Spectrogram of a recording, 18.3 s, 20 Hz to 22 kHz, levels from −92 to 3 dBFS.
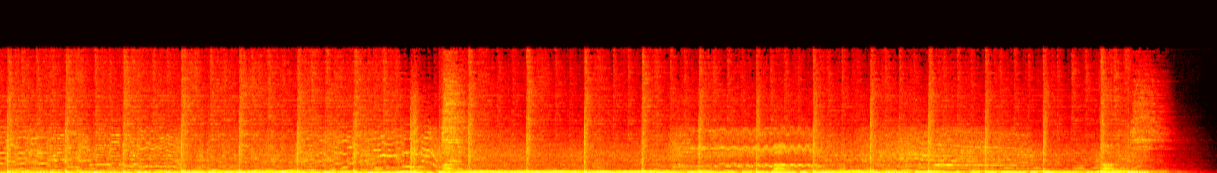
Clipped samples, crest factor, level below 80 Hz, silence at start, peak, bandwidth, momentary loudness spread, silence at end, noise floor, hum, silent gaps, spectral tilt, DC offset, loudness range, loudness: under 0.1%; 18 dB; -26 dBFS; 0 s; 0 dBFS; 16.5 kHz; 3 LU; 0.55 s; -52 dBFS; none; none; -5 dB/octave; under 0.1%; 2 LU; -19 LUFS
